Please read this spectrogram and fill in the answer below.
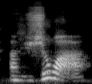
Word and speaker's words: Joie: I love joie. Yeah. Joie, that's right. That's the right way to pronounce it.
